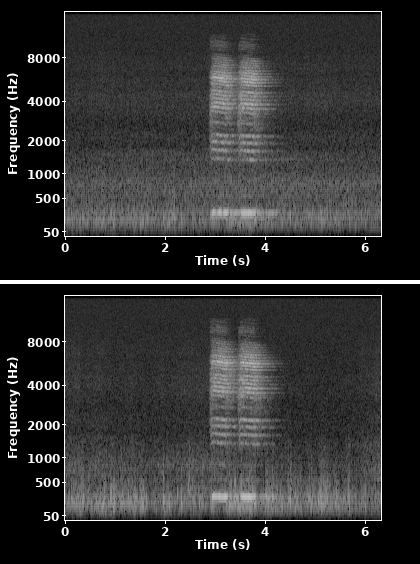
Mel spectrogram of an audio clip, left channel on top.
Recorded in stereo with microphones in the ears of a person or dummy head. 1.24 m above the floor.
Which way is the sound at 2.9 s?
15° left (ahead or behind).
